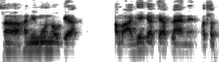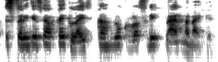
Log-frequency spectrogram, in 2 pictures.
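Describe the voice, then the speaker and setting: Male guest, husky tone, calm teacherly explainer. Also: mid-range voice, normal speed. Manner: patient, explains with everyday examples. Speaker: financial planner guest. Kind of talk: explanatory interview talk.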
